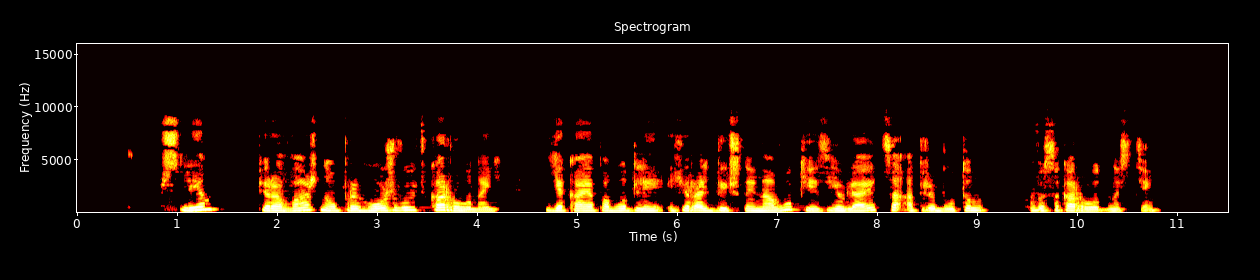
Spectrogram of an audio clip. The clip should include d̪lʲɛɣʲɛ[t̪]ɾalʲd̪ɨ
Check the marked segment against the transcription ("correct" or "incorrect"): incorrect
